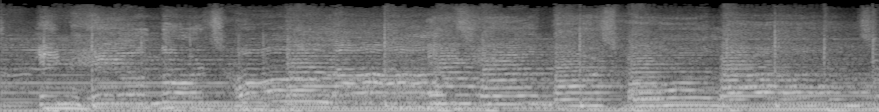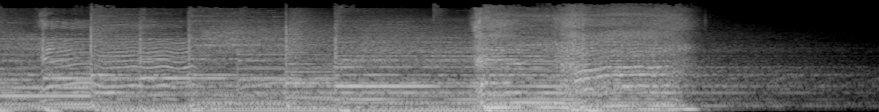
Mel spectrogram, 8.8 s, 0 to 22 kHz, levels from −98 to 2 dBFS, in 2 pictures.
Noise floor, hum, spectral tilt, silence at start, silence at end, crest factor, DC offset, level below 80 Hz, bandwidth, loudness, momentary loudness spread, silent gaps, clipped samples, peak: -56 dBFS; none; -4.5 dB/octave; 0 s; 0.7 s; 12 dB; under 0.1%; -34 dBFS; 19 kHz; -24 LUFS; 5 LU; none; under 0.1%; -12 dBFS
